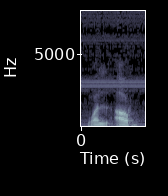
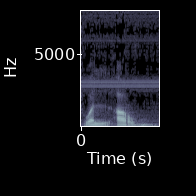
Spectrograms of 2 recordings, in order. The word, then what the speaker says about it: والأرض: And it should not be, pronounced like with an abrupt silence. والأرض. والأرض is incorrect. It's والأرض. والأرض.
